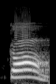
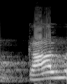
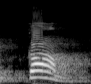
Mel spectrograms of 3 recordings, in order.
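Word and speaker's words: calm: अब इन शब्दों को क्या पढ़ेंगे, काम, काल्म नहीं, काम, टॉक, कॉफ, शाम, मैंने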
